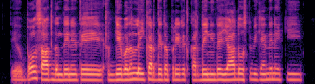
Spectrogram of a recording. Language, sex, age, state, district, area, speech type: Punjabi, male, 18-30, Punjab, Rupnagar, rural, spontaneous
